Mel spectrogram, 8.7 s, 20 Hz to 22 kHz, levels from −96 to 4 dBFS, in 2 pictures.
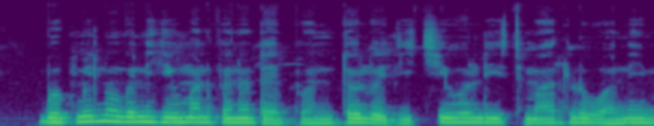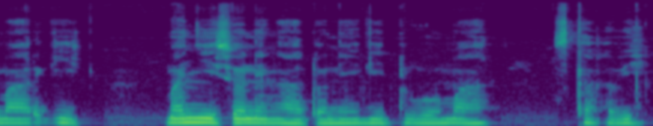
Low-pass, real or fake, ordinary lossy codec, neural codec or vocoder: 19.8 kHz; real; none; none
